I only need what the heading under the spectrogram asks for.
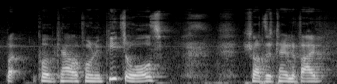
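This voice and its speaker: A man, raspy from a cold, giving casual play-by-play commentary over a hockey video game. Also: fairly high pitch, moderate pace, echoey room. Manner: excitable, calls the action as it happens. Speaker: gaming channel host.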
